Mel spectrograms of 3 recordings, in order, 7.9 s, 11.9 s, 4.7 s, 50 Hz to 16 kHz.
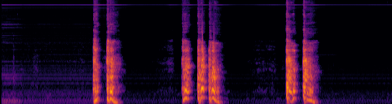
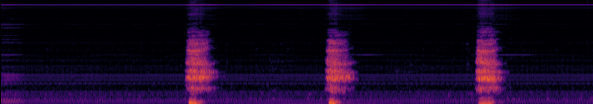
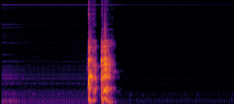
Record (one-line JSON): {"three_cough_length": "7.9 s", "three_cough_amplitude": 32766, "three_cough_signal_mean_std_ratio": 0.3, "exhalation_length": "11.9 s", "exhalation_amplitude": 9213, "exhalation_signal_mean_std_ratio": 0.32, "cough_length": "4.7 s", "cough_amplitude": 32768, "cough_signal_mean_std_ratio": 0.21, "survey_phase": "beta (2021-08-13 to 2022-03-07)", "age": "65+", "gender": "Male", "wearing_mask": "No", "symptom_none": true, "smoker_status": "Never smoked", "respiratory_condition_asthma": false, "respiratory_condition_other": false, "recruitment_source": "REACT", "submission_delay": "2 days", "covid_test_result": "Negative", "covid_test_method": "RT-qPCR", "influenza_a_test_result": "Unknown/Void", "influenza_b_test_result": "Unknown/Void"}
